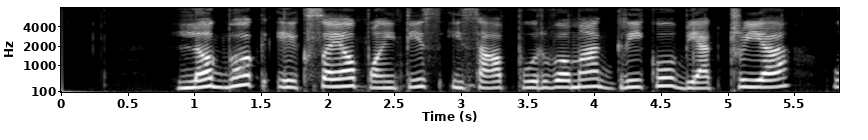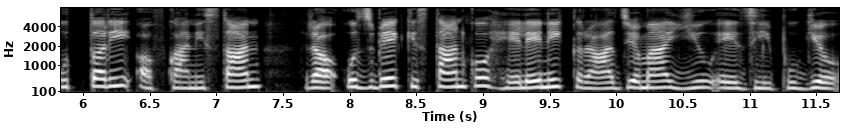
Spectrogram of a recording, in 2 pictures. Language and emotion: Nepali, neutral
